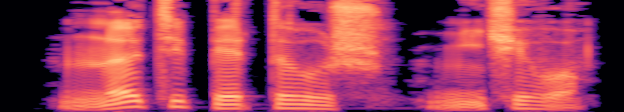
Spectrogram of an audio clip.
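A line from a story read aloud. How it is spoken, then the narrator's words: Tired. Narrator (Russian): устало откликнулся Гурский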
